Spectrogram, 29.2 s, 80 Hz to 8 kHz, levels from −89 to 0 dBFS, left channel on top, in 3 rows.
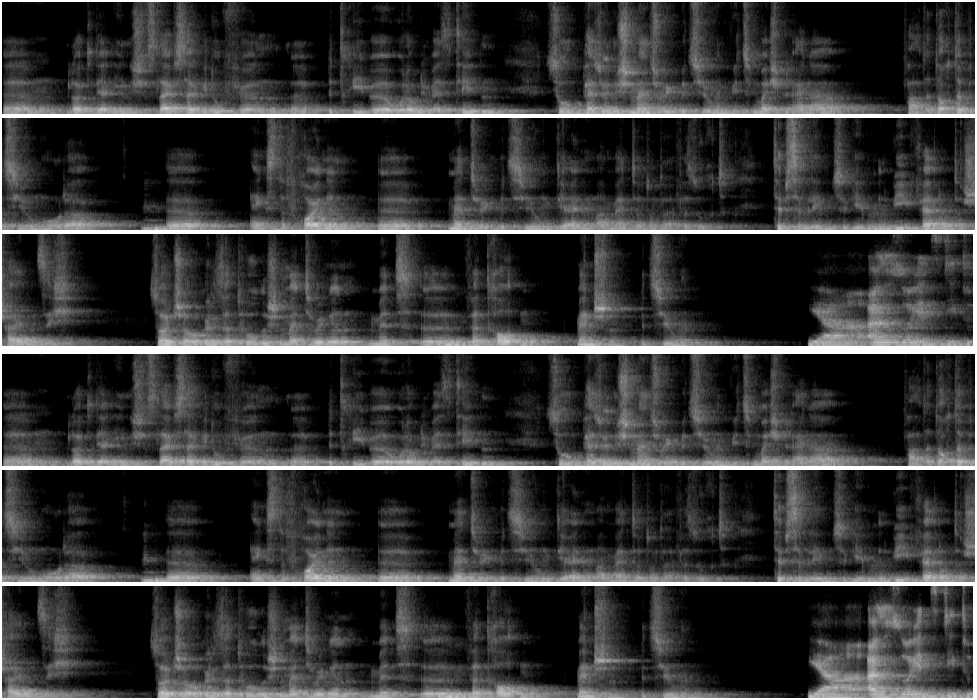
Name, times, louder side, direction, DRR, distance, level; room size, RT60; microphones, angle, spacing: voice 1, 0.0-3.1 3.4-4.9 5.5-8.4 9.1-10.6 11.4-11.7 12.2-13.9 14.2-16.8 17.4-20.2 20.9-24.8 25.2-25.7 25.9-26.4, equal, 5° left, 2 dB, 0.3 m, -31 dB
voice 2, 11.1-11.5 23.8-24.3 27.5-29.1, right 2 dB, 55° right, 4 dB, 0.5 m, -29 dB
6.1 x 2.3 x 3.2 m, 1.3 s
head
